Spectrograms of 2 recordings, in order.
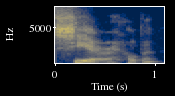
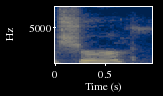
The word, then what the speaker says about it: shire: here here uh but we have the word Shire at the end where it's pronounced but I've said that it's pronounced sheer like like Lancashire or or or uh lit or something like that the Northeast the don't they say sure rather than sheer up in northern England um like a sure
